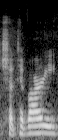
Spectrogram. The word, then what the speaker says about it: shatavari: And then shatavari, as you pronounce it shatavari, is how you pronounce it in the west, for menopause and hormone resilience.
